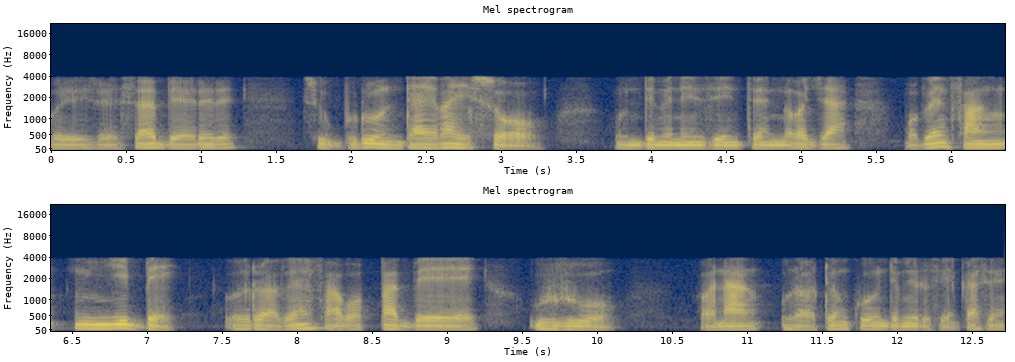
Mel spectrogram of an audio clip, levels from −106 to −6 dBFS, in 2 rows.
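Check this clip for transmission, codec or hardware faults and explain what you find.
No transmission, codec or hardware faults turn up anywhere in the speech. The G.711 telephone coding can be heard as a band limit with nothing above about 3.8 kHz, along with at most a faint quantisation hiss that rises and falls with the level of the speech.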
